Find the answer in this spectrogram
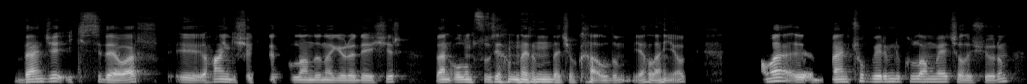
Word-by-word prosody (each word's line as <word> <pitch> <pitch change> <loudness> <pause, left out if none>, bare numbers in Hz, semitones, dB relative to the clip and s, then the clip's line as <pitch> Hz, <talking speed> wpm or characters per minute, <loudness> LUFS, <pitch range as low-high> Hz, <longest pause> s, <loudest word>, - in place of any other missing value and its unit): Bence 130 +7 +2
ikisi 115 +2 -10
de 105 -2 +5
var. 95 - +2 0.2
Eee, 105 -2 -1
hangi 120 -2 0
şekilde 110 +2 -7
kullandığına 105 -1 0
göre 100 0 0
değişir. 110 +7 -2 0.3
Ben 115 +1 +5
olumsuz 115 +1 -1
yanlarını 115 -1 +3
da 105 - +1
çok 100 +1 -7
aldım, 105 +3 -1
yalan - - -1
yok. - - -4 0.7
Ama, 155 +4 +5
eee, 110 - +4 0.3
ben 120 +1 +3
çok 130 +3 -6
verimli 130 0 +2
kullanmaya 125 0 0
çalışıyorum 95 +3 -3
115 Hz, 145 wpm, -24 LUFS, 105-125 Hz, 0.7 s, de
